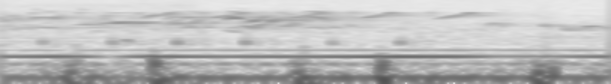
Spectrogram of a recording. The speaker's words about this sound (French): Mon cœur bat fort.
